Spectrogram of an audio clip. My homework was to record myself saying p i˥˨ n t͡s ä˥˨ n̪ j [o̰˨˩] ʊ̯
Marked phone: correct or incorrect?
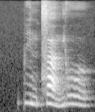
incorrect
